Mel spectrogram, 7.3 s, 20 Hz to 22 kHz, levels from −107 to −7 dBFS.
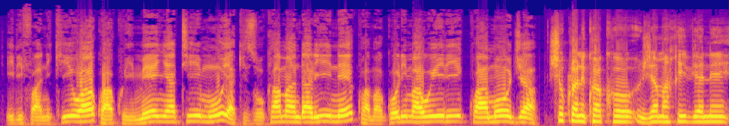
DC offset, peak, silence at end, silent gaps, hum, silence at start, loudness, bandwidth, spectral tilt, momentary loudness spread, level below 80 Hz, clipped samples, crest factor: under 0.1%; 0 dBFS; 0 s; none; none; 0.05 s; -10 LUFS; 14 kHz; -6 dB/octave; 6 LU; -52 dBFS; 0.3%; 10 dB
